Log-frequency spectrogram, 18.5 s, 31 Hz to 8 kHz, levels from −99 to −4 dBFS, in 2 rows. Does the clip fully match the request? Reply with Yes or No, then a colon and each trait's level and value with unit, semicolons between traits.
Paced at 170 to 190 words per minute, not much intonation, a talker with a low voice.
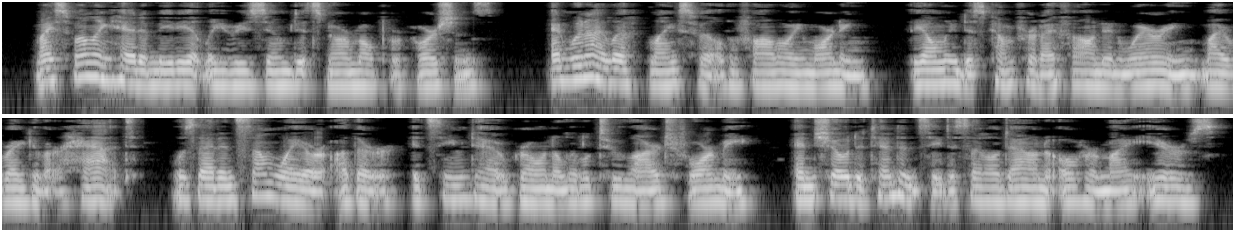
Yes: average, 175 wpm; narrow, 2.3 semitones; low, 125 Hz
